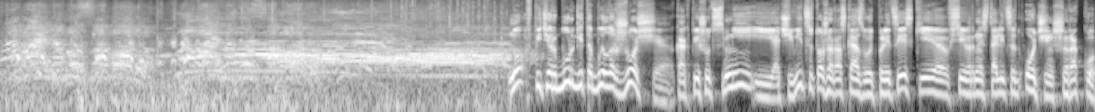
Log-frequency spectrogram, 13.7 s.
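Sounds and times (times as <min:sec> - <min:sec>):
protest crowd chanting slogans: 0:00.0 - 0:05.6
speech: 0:06.4 - 0:13.6.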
